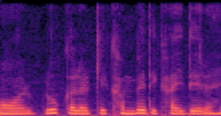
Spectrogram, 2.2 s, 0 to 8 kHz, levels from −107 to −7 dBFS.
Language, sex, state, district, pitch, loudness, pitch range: Hindi, female, Bihar, Gopalganj, 200 Hz, -36 LUFS, 190-215 Hz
